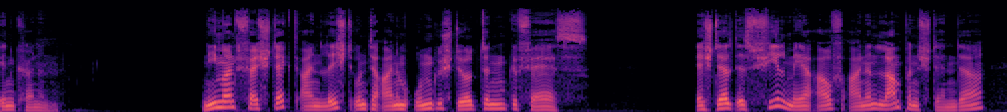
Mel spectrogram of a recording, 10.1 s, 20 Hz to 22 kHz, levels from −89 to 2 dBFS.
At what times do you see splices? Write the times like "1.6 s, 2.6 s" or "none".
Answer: none

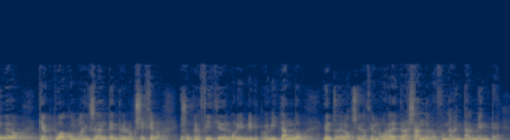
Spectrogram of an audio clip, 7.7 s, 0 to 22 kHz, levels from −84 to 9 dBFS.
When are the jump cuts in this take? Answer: 2.7 s, 3.4 s, 5.0 s

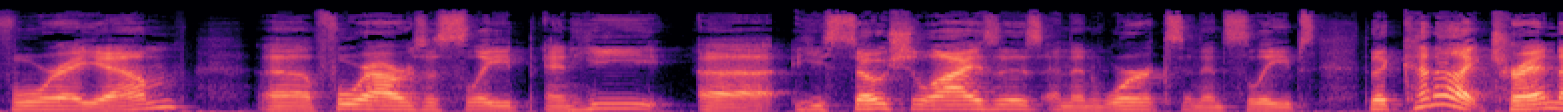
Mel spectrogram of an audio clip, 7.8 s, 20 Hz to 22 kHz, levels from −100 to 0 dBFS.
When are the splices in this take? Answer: none

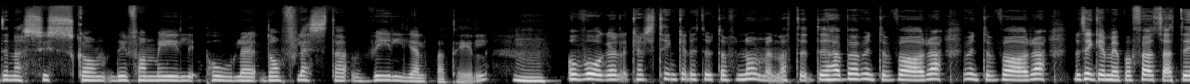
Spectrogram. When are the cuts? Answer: 2.0 s, 5.6 s, 9.6 s

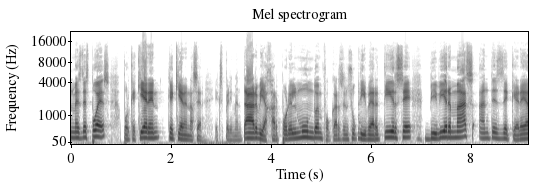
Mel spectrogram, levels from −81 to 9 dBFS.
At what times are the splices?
5.7 s

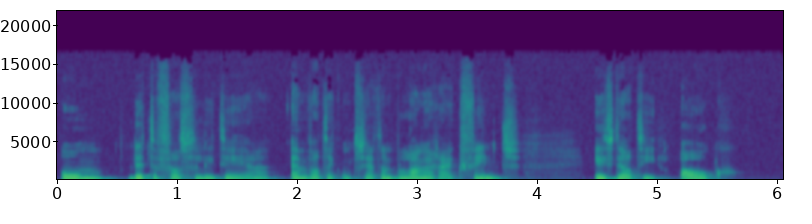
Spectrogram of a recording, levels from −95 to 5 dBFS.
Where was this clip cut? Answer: none

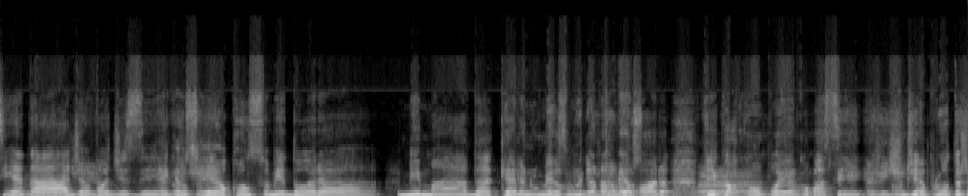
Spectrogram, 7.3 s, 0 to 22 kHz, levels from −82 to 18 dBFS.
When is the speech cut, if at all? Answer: 1.7 s, 3.0 s, 3.9 s, 4.4 s, 4.8 s, 6.0 s

